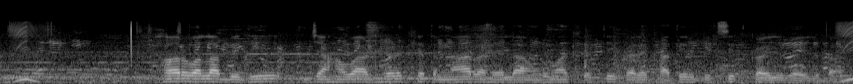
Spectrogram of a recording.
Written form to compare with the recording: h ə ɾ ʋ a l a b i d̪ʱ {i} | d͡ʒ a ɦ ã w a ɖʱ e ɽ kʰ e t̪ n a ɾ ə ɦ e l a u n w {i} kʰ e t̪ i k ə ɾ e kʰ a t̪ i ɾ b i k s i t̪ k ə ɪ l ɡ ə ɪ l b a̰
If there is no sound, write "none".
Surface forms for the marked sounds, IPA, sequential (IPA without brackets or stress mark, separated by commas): i, a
